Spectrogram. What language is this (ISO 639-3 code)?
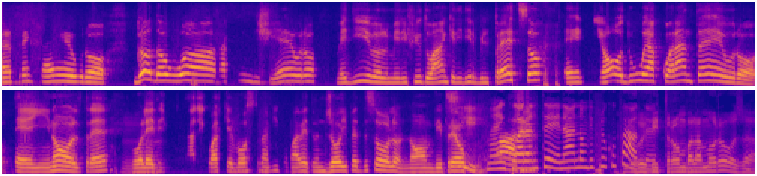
ita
